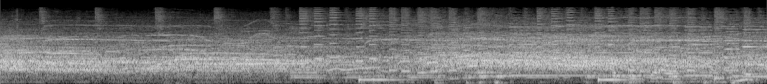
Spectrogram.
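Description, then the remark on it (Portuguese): A large crowd at a forró show cheers and shouts continuously, with whoops and high yells rising over a dense, loud roar of many voices throughout. “Olha o público, seu capital, seu capital”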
